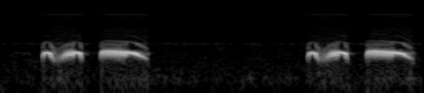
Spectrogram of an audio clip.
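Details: Spotted dove lure call used to challenge a rival, delivered as two matching phrases roughly two and a half seconds apart, each a wavering double coo followed by a longer, smooth coo dropping in pitch, against a silent background.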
